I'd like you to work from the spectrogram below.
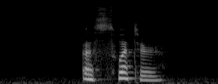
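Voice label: "A sweater", English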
